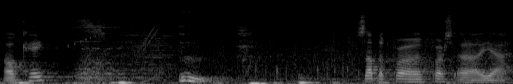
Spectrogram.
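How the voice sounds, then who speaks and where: A gamer making casual, halting, mumbled asides while playing. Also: medium pitch, expressive, a little mellow, slight background noise. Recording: game music over the voice.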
